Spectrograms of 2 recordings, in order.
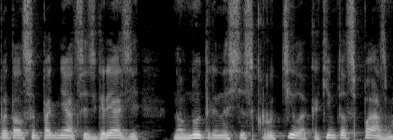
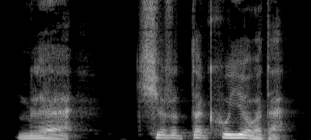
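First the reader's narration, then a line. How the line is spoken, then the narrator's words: Groaning. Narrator (Russian): простонал я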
